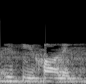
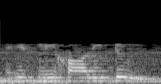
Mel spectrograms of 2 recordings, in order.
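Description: First: The name ends on a bare final consonant. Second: The name ends with a full 'un' ending. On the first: The speaker calls it wrong. "jadi tidak sekedar ismi Khalid atau ismi Khalil, ya itu benar, itu boleh" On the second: The speaker calls it right. "Khalidun dengan dhammah, dengan tanwin itu juga dibaca dhammah dan tanwinnya"

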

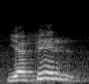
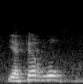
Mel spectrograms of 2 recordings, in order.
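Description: First: The final r is light and thin. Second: The final r is heavy and thick. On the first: The stop is treated as a plain silent ending. "الإشمام مثل السكون المحض ... أنا رققت" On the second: The stop keeps part of the vowel's movement. "يفر مفخمة"

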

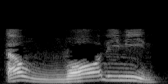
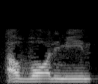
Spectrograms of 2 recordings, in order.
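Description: First: The voiced doubled consonant is held steadily before moving on. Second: The voiced doubled consonant is rushed over quickly. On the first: The speaker calls it right. "انا جبتها كده صواب بالشكل الصحيح" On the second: The speaker calls it wrong. "طب الخطا فين يا شيخ؟ ... دايما بحذر من الجري"

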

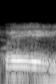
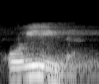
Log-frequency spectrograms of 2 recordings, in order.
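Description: First: A brief u-shade comes before the i. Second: A full u-sound comes before the i. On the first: The speaker calls it right. "لما أقول وإذا قيل" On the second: The speaker calls it wrong. "القراءات أو التطبيق الخاطئ. بعضهم يقول"

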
